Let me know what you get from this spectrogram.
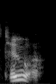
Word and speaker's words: Tua: Your t- Tua. it was. I think it's Tua.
